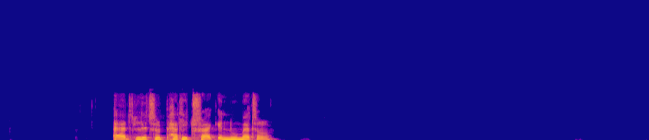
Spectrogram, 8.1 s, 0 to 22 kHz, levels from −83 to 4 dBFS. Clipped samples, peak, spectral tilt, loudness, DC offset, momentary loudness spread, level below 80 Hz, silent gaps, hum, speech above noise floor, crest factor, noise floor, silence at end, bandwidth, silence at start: under 0.1%; -2 dBFS; -6 dB/octave; -15 LUFS; under 0.1%; 9 LU; -58 dBFS; none; none; 74 dB; 18 dB; -88 dBFS; 4.7 s; 7.6 kHz; 1.4 s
